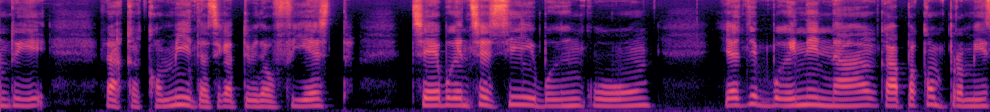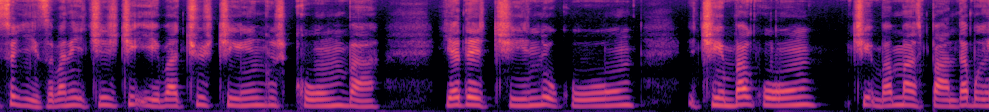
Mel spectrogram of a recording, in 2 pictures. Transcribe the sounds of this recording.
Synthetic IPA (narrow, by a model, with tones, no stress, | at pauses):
nɾi˧˦ | ɾa˧ka˧ko˧mĩ˦d̪a˧si˧ka˧t̪u˧βi˧d̪a˧fje˦st̪ḁ˧ | t͡se˧˦bɨ˧˦nt͡ʃe˦˧si˦˧bi˧˦ŋɡu˧˦ŋ | ja˦˧bi˧˦nĩ˧nã˧˦ka˧pa˦ko˧mpɾo˧mĩ˧˦so˧ji˨za˧βa˧nĩ˧t͡ʃi˦t͡ʃi˦˧ʔi˧βa˧t͡ʃu˦t͡ʃi˧˦ŋʃku˧˦mba˧ | ja˦d̪e˧t͡ʃi˧˦nlu˧ku˨˧˦ŋ | t͡ʃi˧mba˦ɡu˨˦ŋ | t͡ʃi˧mba˧˦mã˧spa˧nd̪a˦bi˧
